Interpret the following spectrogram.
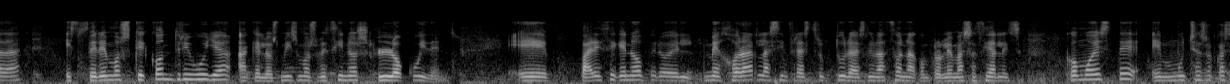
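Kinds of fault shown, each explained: Comfort noise in place of the background: At 0.42 to 0.66 s, 4.52 to 4.60 s and 5.58 to 5.82 s, the real background, about 20 to 24 dB below the loud passages, turns into a steady, featureless hiss. It drops about 6 dB in the first gap, about 3 dB in the third and barely 1 dB in the second. The likely cause is discontinuous transmission: the sender goes quiet in pauses, and the receiver fills them with synthetic noise roughly matched to the background.
Sound dropped by the voice detector: At 0.78 to 0.88 s, 7.02 to 7.04 s, 9.32 to 9.34 s and 10.46 to 10.66 s, actual sound is clipped away and steady noise takes its place before the sound returns. About 70 ms of sound goes missing in the first, about 90 ms in the last, and around 10 ms each in the two brief middle ones. The sender's voice detector likely judged these quiet moments to be background and stopped transmitting until it triggered again.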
